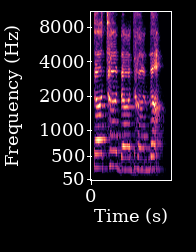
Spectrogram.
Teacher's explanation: And along with murdha, we use the nasal tone, nasika for na.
